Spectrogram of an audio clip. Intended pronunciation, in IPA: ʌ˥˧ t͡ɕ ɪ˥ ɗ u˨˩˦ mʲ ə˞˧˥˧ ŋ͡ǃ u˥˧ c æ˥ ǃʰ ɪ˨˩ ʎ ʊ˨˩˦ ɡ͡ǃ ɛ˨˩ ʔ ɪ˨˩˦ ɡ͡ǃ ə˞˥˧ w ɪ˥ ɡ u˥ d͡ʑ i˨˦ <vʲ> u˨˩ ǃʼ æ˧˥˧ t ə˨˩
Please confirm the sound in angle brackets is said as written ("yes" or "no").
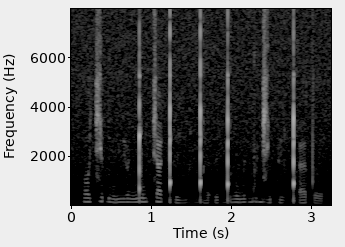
no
